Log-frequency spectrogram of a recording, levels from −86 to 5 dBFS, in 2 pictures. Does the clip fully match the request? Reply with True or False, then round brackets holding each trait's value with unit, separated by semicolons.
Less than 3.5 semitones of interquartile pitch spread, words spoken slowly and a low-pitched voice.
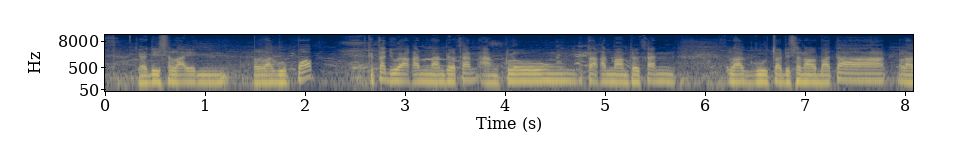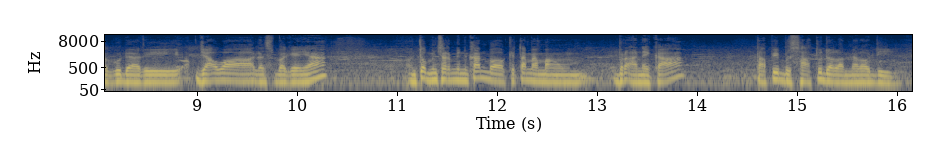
False (2.4 semitones; 110 wpm; 125 Hz)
